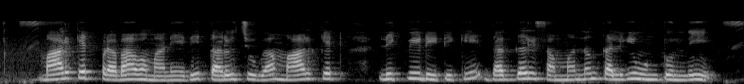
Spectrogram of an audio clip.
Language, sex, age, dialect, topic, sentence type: Telugu, female, 31-35, Central/Coastal, banking, statement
